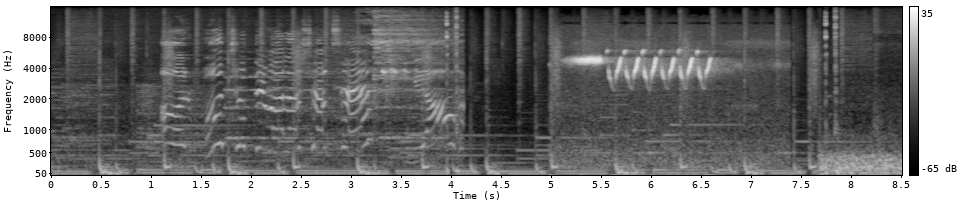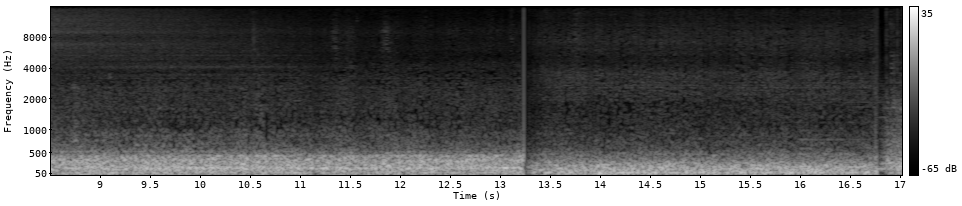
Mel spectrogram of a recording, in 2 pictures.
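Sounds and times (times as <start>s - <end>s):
low rumbling noise: 5.1s - 17.0s.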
